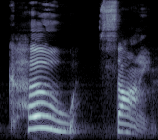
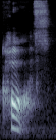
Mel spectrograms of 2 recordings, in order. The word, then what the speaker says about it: cosine: one is a cos this is pronounced co-sign not cost this is co-sign CE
